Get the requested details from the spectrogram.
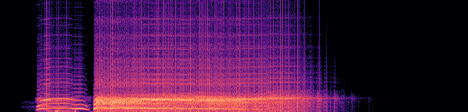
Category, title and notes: Sound effects > Human sounds and actions
muffled scream
a scream i made with added echo and muffle
pain, scream, yell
